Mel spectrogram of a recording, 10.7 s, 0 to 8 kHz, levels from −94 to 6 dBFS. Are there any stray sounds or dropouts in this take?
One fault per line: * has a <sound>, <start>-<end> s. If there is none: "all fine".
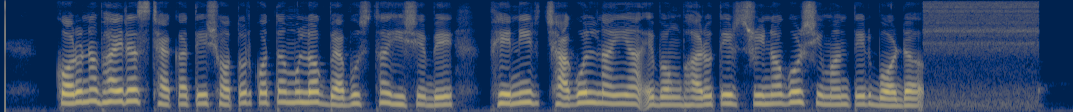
all fine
